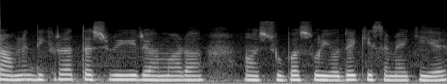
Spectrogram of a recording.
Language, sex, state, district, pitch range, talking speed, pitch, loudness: Hindi, female, Bihar, Vaishali, 200-215 Hz, 160 wpm, 210 Hz, -13 LUFS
